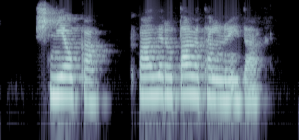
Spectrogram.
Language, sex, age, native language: Icelandic, male, 11, Icelandic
